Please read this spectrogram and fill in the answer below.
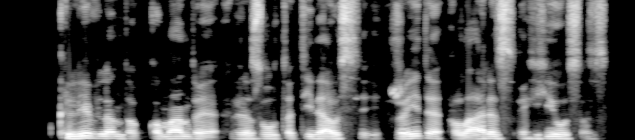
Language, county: Lithuanian, Šiauliai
